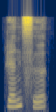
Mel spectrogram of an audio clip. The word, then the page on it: 仁慈: rén cí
